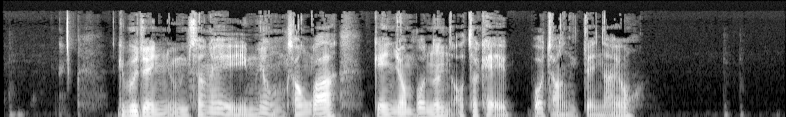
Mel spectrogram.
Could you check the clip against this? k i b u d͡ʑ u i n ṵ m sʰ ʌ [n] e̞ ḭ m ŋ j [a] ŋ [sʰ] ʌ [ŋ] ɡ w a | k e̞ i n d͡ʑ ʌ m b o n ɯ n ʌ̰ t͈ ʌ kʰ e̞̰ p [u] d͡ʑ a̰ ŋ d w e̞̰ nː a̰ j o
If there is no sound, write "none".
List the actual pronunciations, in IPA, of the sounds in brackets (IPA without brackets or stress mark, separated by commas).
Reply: ŋ, ʌ, sʰ, ŋ, o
